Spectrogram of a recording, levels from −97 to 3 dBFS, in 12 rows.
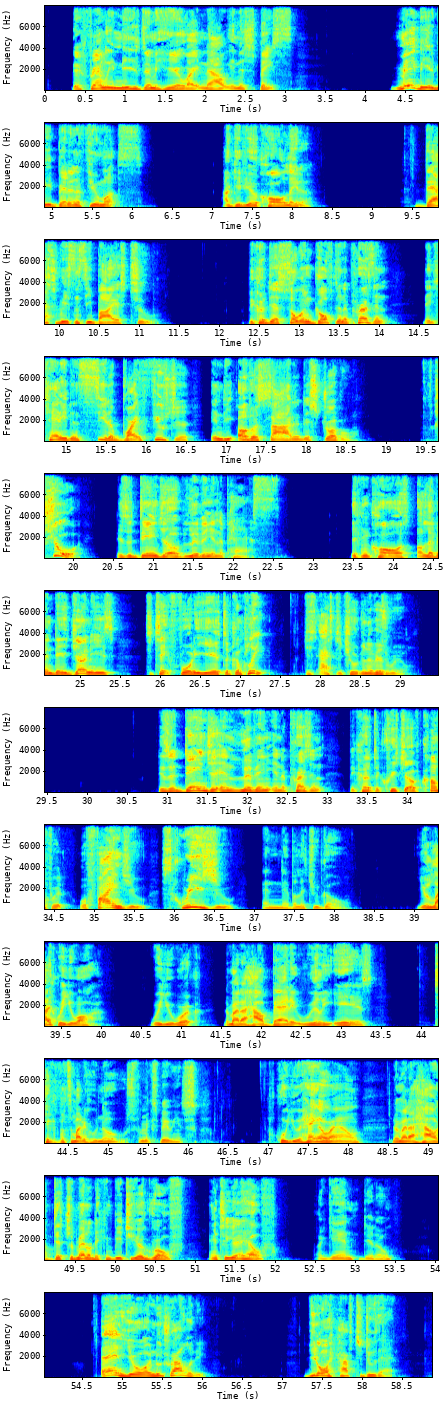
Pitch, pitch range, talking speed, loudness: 130 Hz, 115-145 Hz, 155 wpm, -19 LUFS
